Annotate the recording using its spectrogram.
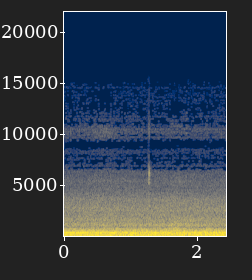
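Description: Car driving at highway speed, heard from inside the cabin: a steady mix of engine hum and tyre and road noise, with no change in pitch or level.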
